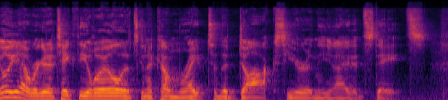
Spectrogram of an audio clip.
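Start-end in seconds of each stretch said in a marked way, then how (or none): none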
